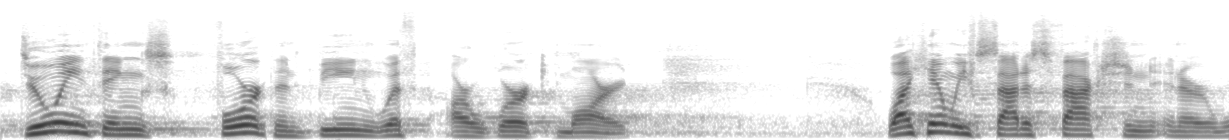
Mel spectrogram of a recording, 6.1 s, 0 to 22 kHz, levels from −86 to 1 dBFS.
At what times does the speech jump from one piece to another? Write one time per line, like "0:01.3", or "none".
0:01.3
0:02.1
0:02.8
0:04.9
